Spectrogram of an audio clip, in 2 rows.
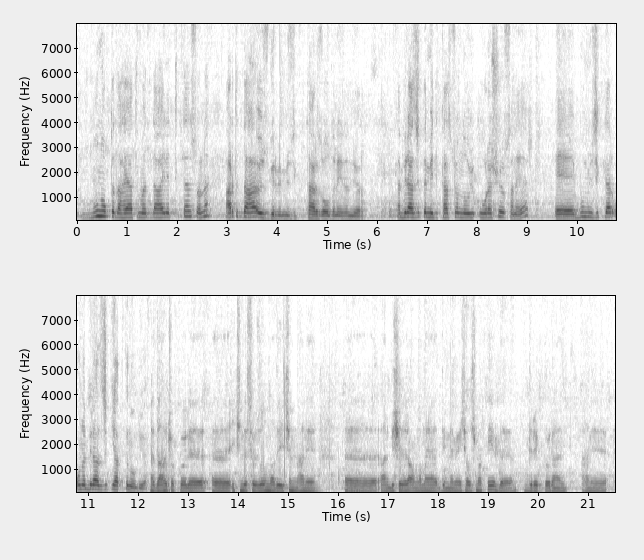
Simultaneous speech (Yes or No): No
